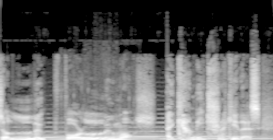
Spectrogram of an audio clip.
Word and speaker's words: Lumos: Lumos.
